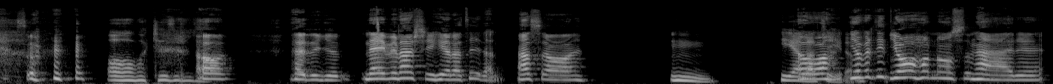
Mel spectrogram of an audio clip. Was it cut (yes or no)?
yes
